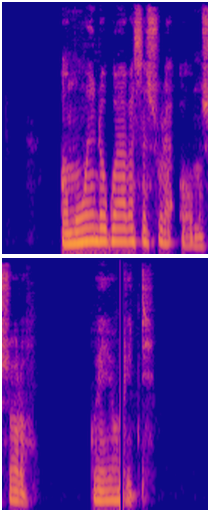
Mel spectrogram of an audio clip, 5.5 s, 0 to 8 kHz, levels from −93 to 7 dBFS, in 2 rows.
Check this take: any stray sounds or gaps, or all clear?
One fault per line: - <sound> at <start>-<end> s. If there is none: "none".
- dropout at 4.3-4.4 s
